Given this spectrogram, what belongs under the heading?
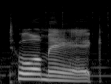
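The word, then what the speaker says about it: Ptolemaic: No, don't pronounce the P. Tomatic? Toamaic kingdom.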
